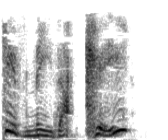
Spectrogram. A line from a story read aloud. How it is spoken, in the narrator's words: cried Cathy angrily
